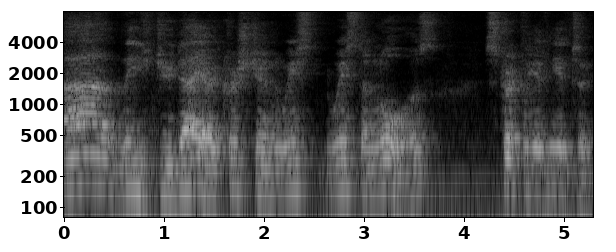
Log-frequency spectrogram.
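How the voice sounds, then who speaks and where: Over audible room echo, a man talks very slowly in a fairly high, somewhat breathy voice with fairly even intonation. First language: not English. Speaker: Bible study teacher. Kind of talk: Bible study class. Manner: halting.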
